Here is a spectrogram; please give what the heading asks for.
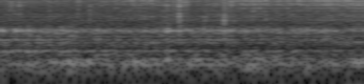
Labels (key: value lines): label: anthrophony, boat engine
recorder: HydroMoth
